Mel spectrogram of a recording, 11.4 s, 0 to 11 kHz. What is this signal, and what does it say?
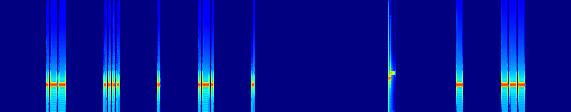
Morse code, heard as a keyed tone, about 28 wpm, spaced as for 10 wpm, 700 Hz. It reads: WHERE TO
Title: 6x Character Spacing - Top 200 Words - 28wpm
